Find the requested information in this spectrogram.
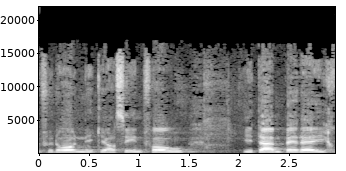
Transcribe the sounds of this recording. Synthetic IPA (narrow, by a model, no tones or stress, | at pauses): fəɾɔːɾnɪɡjɑːsɪnfɔl | id̥ɛmbɛɾɛɪχ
